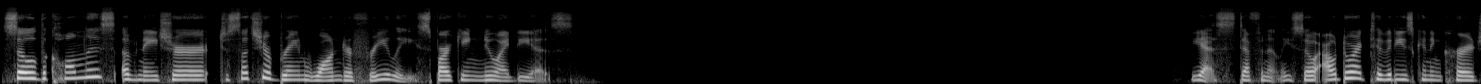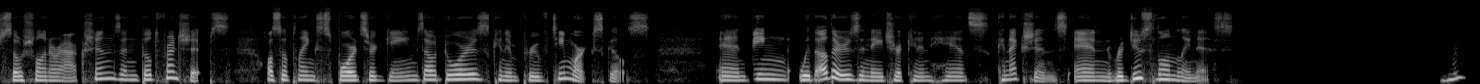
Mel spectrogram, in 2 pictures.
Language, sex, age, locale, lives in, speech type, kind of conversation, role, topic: English, female, 25-29, en-US, United States, read, expert-assistant, expert, What are the health benefits of spending time outdoors?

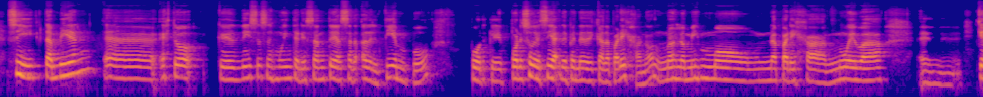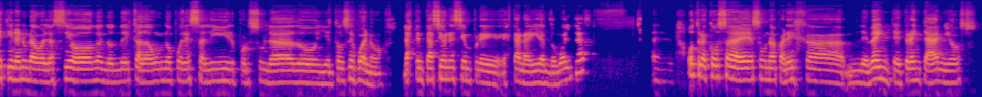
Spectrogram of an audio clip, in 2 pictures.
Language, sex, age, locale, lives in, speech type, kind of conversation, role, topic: Spanish, female, 55-59, es-AR, Netherlands, conversation, unstructured, none, ¿Se puede perdonar una infidelidad?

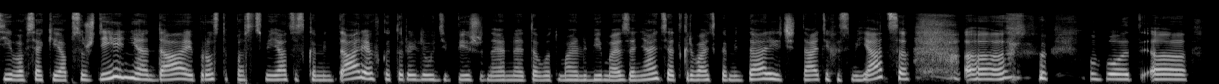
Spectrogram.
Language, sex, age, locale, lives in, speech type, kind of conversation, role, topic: Russian, female, 30-34, ru-RU, Germany, conversation, advice, user, Как отучиться пользоваться экраном перед сном и спокойно засыпать?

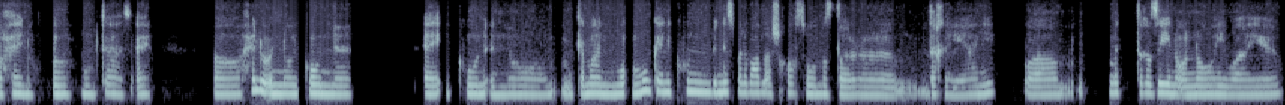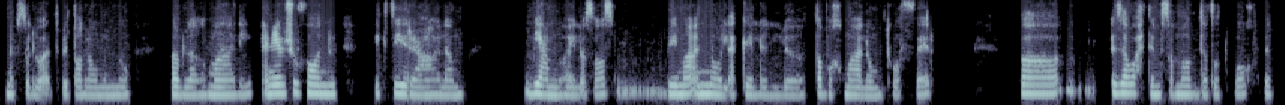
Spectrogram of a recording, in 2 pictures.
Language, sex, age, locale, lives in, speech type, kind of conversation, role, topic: Arabic, female, 25-29, ar-SY, United States, conversation, unstructured, none, بتفضل تطبخ في البيت ولا تاكل من برّه؟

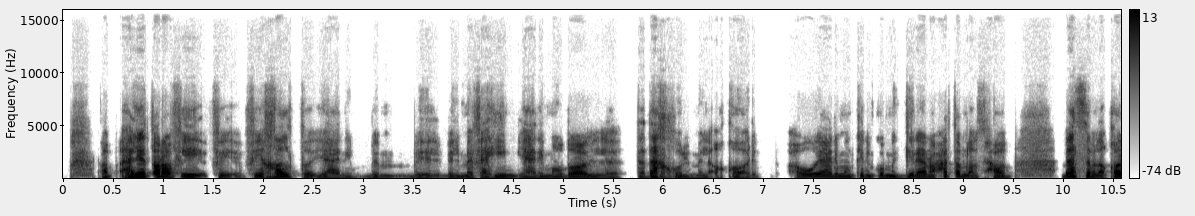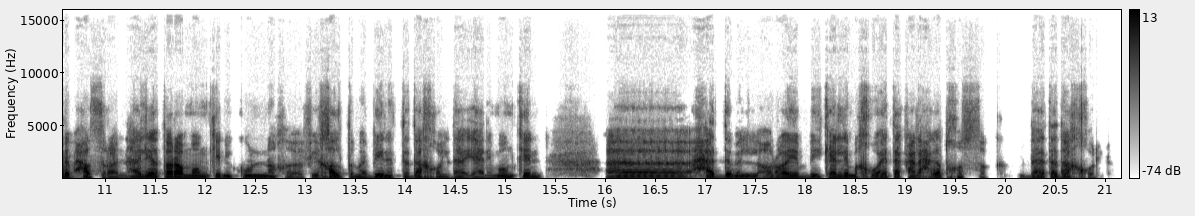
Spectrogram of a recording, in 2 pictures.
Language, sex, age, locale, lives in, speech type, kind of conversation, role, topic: Arabic, male, 50-54, ar-SA, Germany, conversation, podcast, host, إزاي بتتعاملوا مع تدخل الأقارب في شؤونكم؟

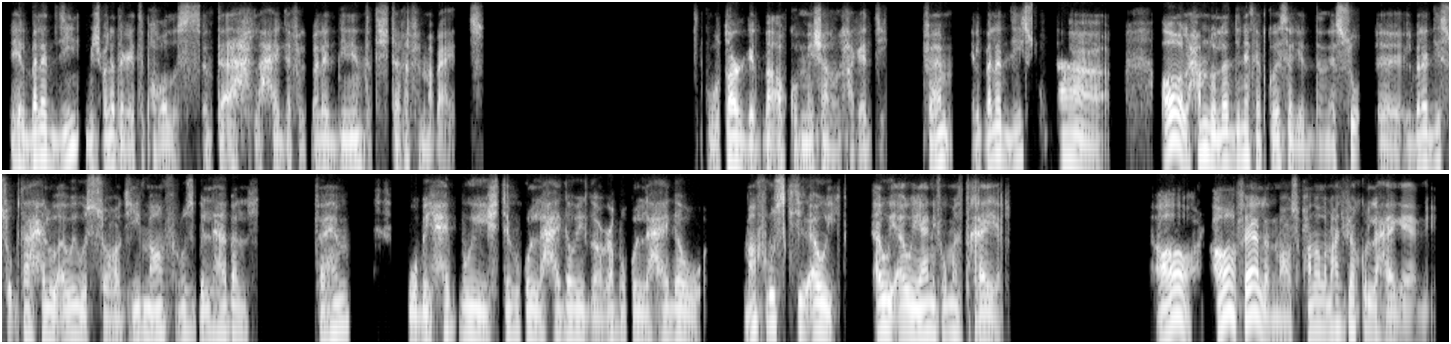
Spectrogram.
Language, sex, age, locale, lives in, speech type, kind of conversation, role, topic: Arabic, male, 40-44, ar-EG, Portugal, conversation, unstructured, none, إزاي بتتعامل مع الفشل وإنت بتسعى تحقق أهدافك؟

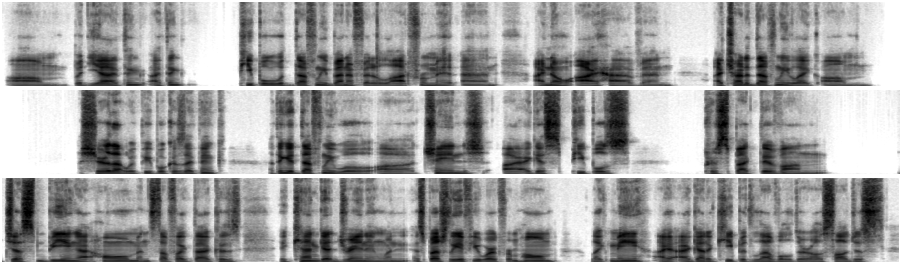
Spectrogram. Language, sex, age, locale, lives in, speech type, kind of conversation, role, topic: English, male, 35-39, en-US, United States, conversation, unstructured, none, Which hobbies have you tried after discovering them on YouTube, TikTok, or podcasts, and what kept you going?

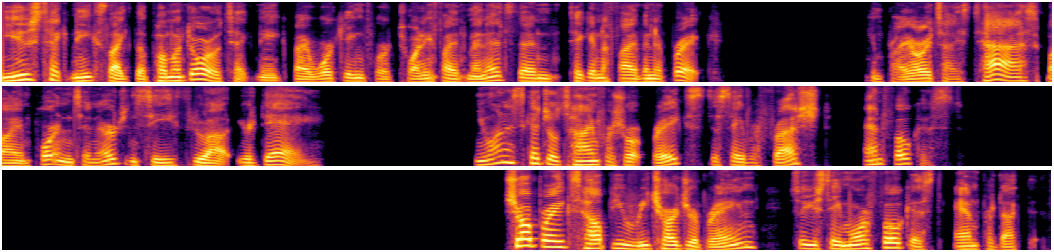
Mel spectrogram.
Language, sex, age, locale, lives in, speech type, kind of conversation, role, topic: English, male, 50-54, en-US, United States, read, expert-assistant, expert, How can time management skills be improved?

